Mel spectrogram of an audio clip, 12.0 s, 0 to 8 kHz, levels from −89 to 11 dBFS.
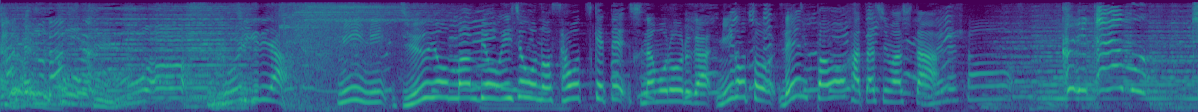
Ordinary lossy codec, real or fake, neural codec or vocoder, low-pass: none; real; none; 7.2 kHz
